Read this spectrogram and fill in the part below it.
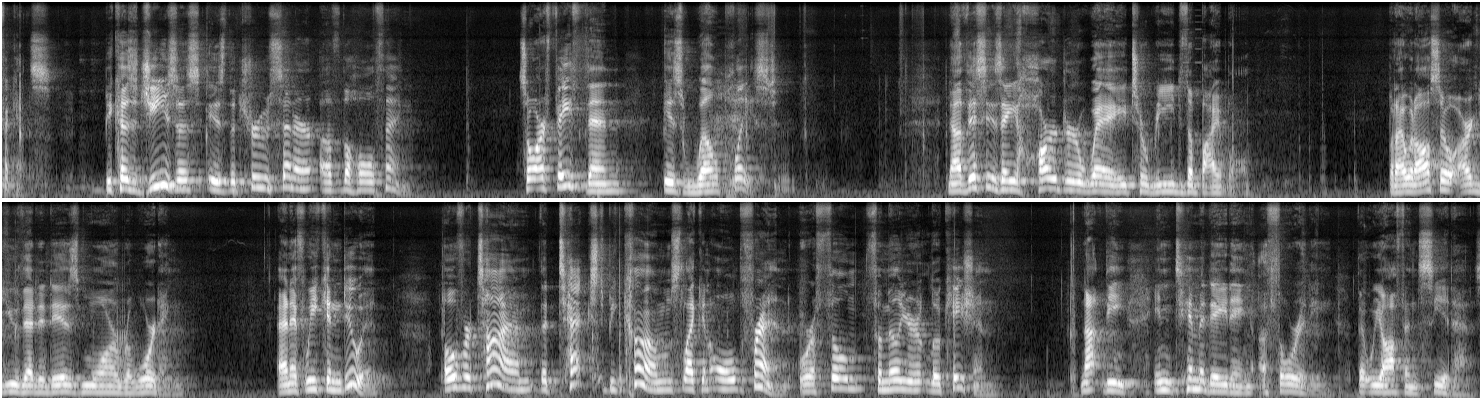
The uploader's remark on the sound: Charles Anglican Cathedral, Bremerton, WA.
